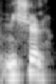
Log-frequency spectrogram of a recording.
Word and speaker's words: Michel: fois maintenant vous savez excuse-moi Miguel ça se prononce à la française Michel mais je sais ce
